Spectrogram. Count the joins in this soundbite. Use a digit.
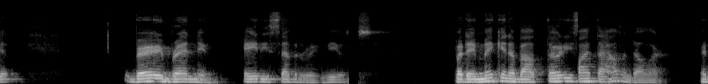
2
